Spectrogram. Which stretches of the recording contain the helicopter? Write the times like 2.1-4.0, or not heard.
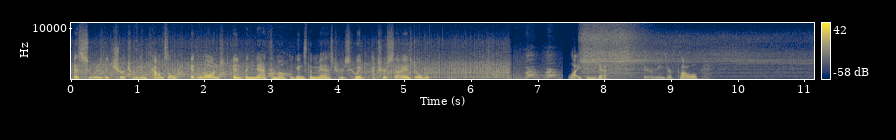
7.6-11.1.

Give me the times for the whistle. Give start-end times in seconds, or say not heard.
not heard.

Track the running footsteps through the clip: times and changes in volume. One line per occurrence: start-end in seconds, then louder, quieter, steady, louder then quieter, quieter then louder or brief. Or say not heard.
not heard.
